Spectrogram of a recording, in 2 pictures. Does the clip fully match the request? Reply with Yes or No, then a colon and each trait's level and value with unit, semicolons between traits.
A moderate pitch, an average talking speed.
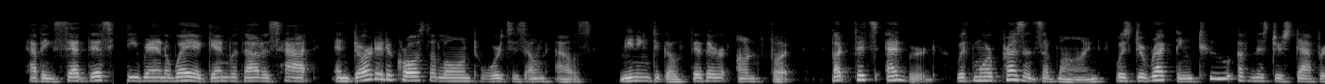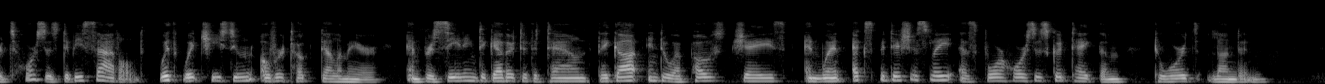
Yes: medium, 155 Hz; average, 165 wpm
